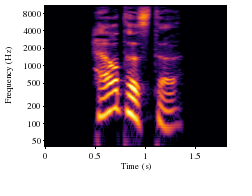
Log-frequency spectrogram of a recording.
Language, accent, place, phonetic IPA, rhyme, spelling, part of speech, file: German, Germany, Berlin, [ˈhɛʁtəstə], -ɛʁtəstə, härteste, adjective, De-härteste.ogg
- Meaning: inflection of hart: 1. strong/mixed nominative/accusative feminine singular superlative degree 2. strong nominative/accusative plural superlative degree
